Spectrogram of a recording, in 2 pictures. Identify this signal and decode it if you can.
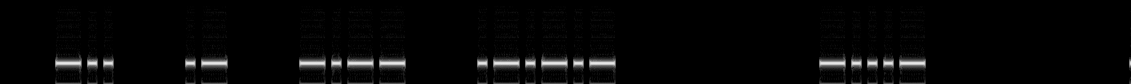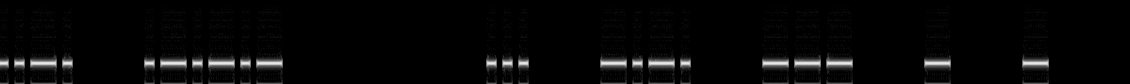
Morse code, heard as a keyed tone, about 15 wpm, spaced as for 8 wpm, 1000 Hz. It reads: DAY. <BT> F. SCOTT
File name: qotdfiles / 8wpm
